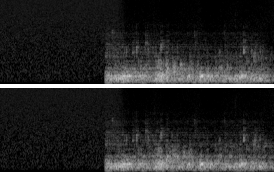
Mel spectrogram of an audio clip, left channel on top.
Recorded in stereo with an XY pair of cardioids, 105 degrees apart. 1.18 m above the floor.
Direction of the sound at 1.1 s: 5° left.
